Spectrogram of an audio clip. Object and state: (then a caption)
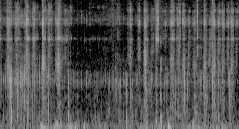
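Wooden candle lid. Scratching and tapping on a wooden candle lid, made of a really nice wood. The sound is a quiet, continuous stream of rapid, dry taps and scratchy rustling that stop short with no ring.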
